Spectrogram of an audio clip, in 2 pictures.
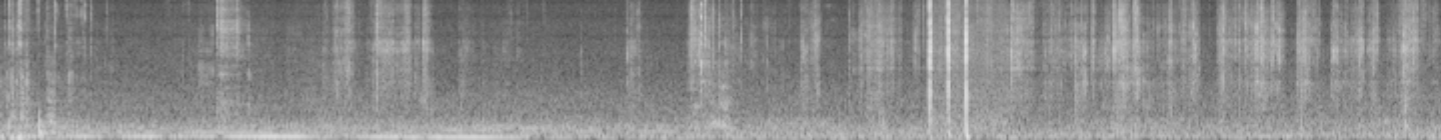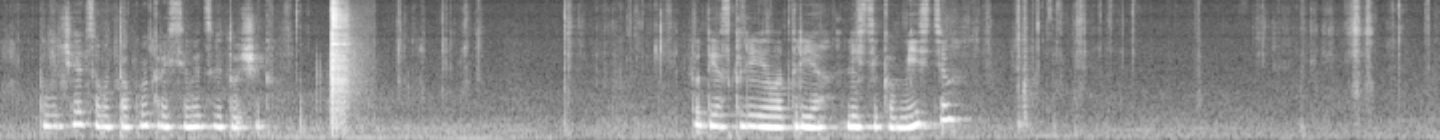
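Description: Fabric ribbon rustles softly as fingers handle it.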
